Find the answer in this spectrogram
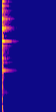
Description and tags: A bunch of different metal sounds. Hits etc.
